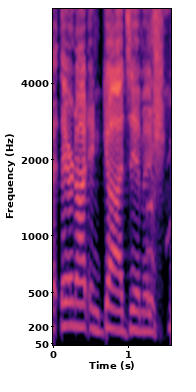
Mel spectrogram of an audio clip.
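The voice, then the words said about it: Imitates another person's voice. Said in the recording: “That was a good impression. ... That was really good.”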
